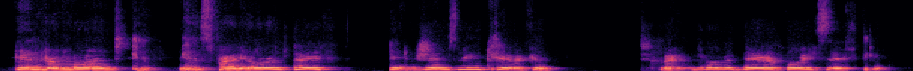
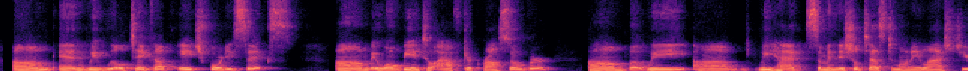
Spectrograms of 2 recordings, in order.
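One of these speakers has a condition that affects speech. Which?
The first: ALS; diagnosed about 3 years ago, legs weakening; voice obviously deteriorating.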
